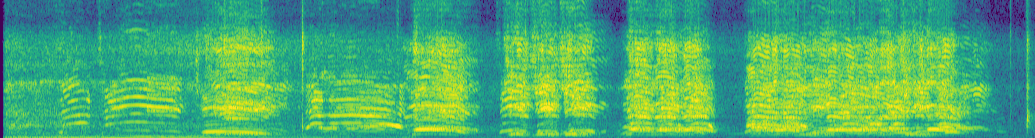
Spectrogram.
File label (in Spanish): ruido ambiente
